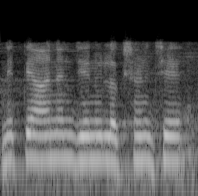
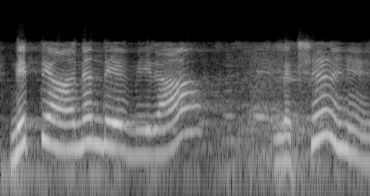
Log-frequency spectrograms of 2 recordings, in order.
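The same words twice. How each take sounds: First: Low, soft, lifeless rattle; dull rote reading. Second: Gentle, heartfelt, savoured; felt delivery. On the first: Teacher mocks a lifeless, rote delivery. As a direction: mumble it like a rote line. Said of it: "ऐसे नहीं बोलना". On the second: Teacher models saying it with inner joy. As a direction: show the bliss as you say it. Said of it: "आप ऐसे बोलिए नित्य आनंद को दिखाते हुए". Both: Shown as a demonstration.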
